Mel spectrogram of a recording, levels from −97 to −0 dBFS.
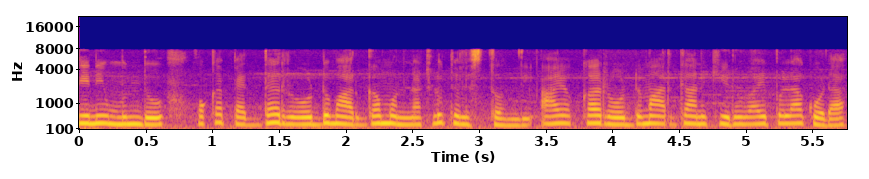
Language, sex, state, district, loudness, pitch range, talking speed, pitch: Telugu, female, Andhra Pradesh, Krishna, -15 LUFS, 210-235 Hz, 165 wpm, 225 Hz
